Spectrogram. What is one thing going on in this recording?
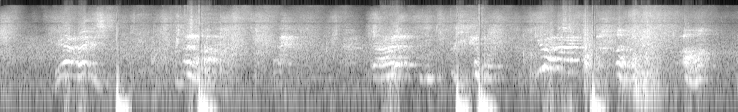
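Two young men scuffle with heavy thuds and blows.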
